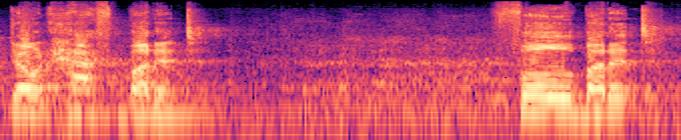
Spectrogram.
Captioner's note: laughter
